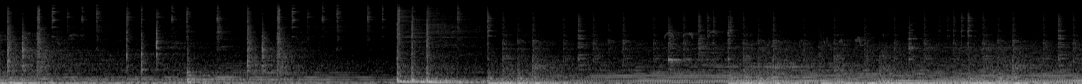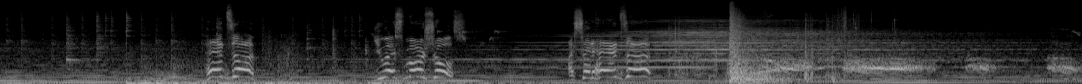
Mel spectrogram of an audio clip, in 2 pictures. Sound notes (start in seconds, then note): 18.1 gunshot, groans; 20.2 groaning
